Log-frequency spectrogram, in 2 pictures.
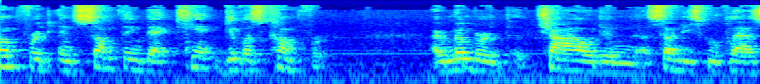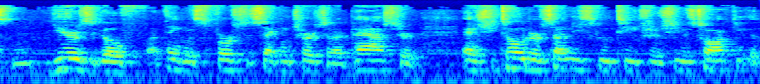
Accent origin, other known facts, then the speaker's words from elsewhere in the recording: Southern California, United States; I grew up in Southern California, and the home of earthquakes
